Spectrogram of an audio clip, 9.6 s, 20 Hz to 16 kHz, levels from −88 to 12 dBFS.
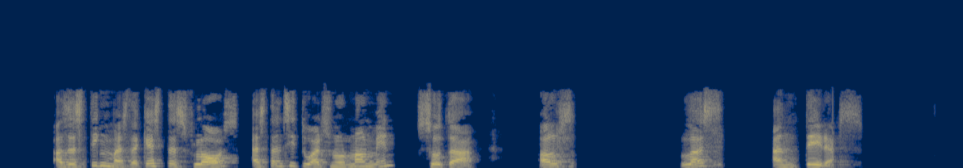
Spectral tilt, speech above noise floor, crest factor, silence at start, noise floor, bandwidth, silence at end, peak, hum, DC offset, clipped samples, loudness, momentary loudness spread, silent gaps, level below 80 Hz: -3 dB/octave; over 72 dB; 18 dB; 0.55 s; under -90 dBFS; 7.8 kHz; 1.05 s; -2 dBFS; none; under 0.1%; under 0.1%; -18 LUFS; 10 LU; 2.39-2.51 s, 3.95-4.17 s, 5.05-5.37 s, 5.77-6.80 s, 7.25-7.71 s, 8.01-8.05 s; -68 dBFS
